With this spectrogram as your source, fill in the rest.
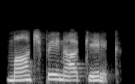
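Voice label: "marchpane", Indian English; Dictionary; archaic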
